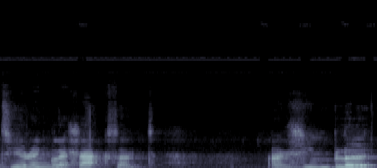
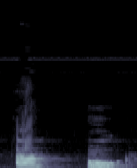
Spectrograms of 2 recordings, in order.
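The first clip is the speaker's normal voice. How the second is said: ordinary delivery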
